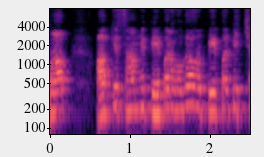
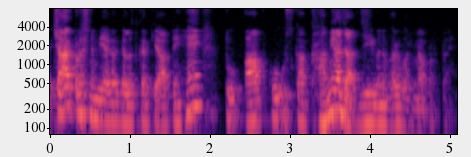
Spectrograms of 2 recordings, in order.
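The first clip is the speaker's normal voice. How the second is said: गंभीर चेतावनी; 6 semitones lower, 4 dB quieter than usual. Real, not acted.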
